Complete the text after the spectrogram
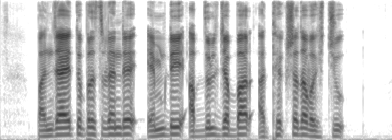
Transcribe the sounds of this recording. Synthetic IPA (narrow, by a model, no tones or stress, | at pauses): pɐɲd͡ʑaːjɐt̪ːuprɐsiɽɐndeemɖiʔɐb̚d̪uld͡ʑɐbːarɐd̪ʱjɐkʂɐðɐʋɐhi̥t͡ɕːu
